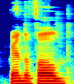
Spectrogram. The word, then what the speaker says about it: Grindelwald: in the world or Grindelwald ran the bald as Dumbledore pronounces it and he's the only one who does he's the only one who pronounces it that way and the whole movie so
